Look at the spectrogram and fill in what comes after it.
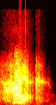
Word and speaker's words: Hayek: Or was it Hayek? And he said, it's Hayek, like high explosives.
